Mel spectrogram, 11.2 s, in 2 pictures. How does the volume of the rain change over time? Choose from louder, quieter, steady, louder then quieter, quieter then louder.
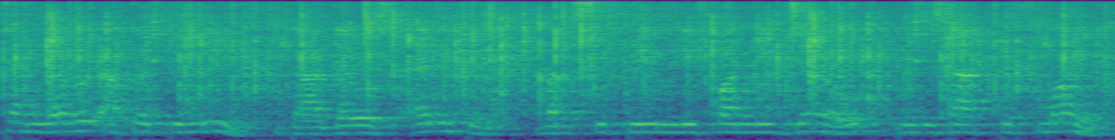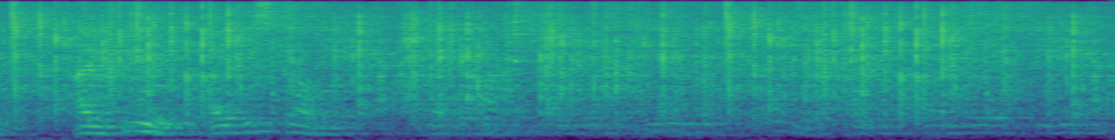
steady.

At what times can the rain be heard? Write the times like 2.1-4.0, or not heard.
0.0-11.1.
